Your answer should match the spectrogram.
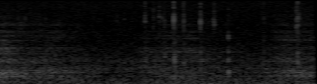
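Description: Faint typing on a computer keyboard: a few soft, scattered keystrokes, most of them after about a second, over quiet room tone.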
